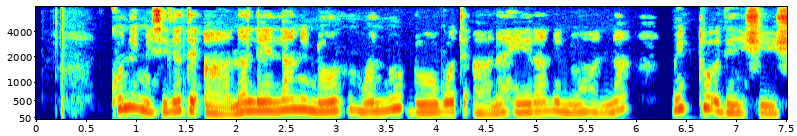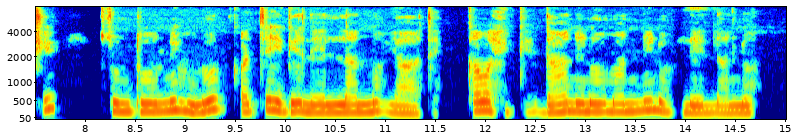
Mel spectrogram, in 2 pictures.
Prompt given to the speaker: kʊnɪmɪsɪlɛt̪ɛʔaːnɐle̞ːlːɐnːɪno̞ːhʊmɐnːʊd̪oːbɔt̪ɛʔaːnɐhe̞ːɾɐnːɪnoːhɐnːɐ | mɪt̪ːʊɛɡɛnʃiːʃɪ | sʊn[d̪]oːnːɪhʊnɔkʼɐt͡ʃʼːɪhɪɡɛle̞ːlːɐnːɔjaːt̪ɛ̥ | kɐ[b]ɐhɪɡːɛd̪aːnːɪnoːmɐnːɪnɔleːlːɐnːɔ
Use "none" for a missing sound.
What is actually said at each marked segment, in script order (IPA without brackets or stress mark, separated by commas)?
t̪, w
